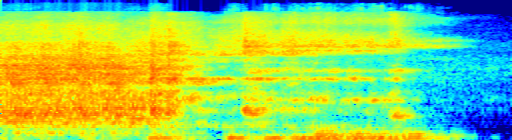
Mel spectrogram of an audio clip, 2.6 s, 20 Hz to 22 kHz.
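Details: 1962 Ford Falcon gasser: low, choppy cranking for about two seconds that dies away without firing; cause not confirmed.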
